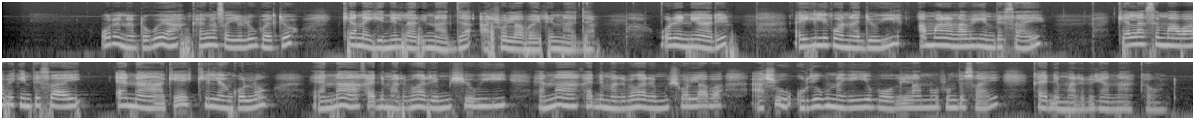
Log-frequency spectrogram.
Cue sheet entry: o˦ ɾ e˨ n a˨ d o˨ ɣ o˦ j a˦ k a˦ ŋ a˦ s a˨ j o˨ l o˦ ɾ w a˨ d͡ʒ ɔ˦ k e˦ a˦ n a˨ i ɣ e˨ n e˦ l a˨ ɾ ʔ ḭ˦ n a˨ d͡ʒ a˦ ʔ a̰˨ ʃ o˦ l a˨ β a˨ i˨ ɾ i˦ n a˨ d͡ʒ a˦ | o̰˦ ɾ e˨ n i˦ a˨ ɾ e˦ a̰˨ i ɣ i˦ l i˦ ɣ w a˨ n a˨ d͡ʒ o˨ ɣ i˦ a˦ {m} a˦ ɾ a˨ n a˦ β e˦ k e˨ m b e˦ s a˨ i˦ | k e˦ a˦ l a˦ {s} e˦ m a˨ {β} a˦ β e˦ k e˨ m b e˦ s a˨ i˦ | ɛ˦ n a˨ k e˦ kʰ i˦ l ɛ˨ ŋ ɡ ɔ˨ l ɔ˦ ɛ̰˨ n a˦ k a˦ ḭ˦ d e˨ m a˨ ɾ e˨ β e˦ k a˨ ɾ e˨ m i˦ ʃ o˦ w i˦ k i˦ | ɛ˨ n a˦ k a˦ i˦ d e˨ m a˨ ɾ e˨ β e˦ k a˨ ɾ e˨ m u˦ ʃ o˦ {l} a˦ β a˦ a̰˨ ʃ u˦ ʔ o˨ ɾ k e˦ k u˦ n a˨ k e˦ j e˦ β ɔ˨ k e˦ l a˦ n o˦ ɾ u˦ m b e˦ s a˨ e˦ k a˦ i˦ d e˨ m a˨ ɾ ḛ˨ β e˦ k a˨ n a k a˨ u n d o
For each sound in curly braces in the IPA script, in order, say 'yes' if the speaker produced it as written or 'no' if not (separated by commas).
yes, yes, yes, yes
